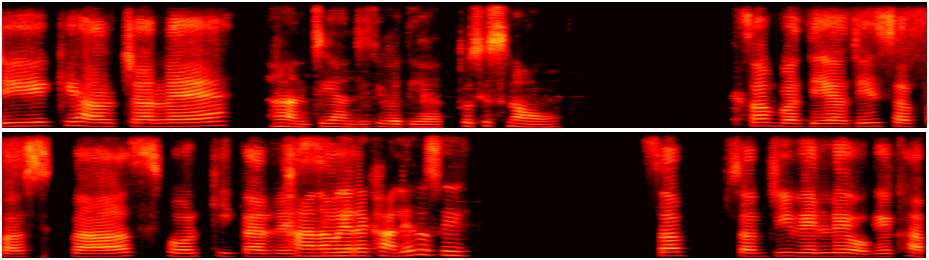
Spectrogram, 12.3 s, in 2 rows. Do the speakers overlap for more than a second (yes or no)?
no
